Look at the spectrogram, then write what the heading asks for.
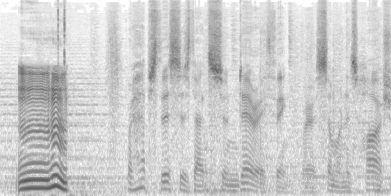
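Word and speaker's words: ツンデレ: Perhaps this is that tsundere thing, where someone is harsh or sweet depending on the mood.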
